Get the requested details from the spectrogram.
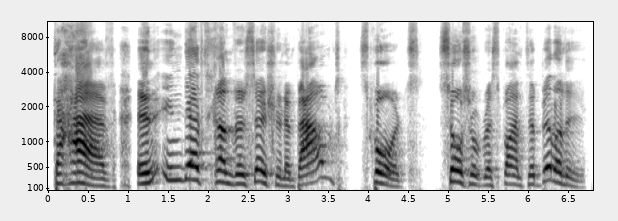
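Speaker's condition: Cerebral palsy, spastic quadriplegia

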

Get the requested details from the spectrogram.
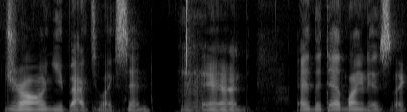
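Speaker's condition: Cleft lip and palate

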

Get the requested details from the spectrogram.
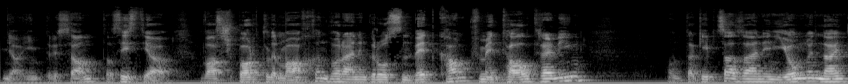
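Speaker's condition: No condition

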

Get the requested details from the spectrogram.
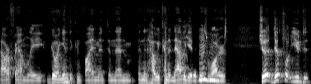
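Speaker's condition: No condition

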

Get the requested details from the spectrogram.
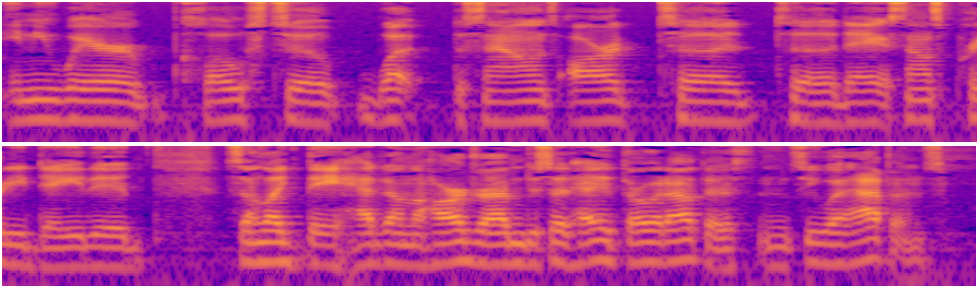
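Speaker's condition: Stuttering; stuttering problem; apologizes for stuttering each episode; repeated sounds

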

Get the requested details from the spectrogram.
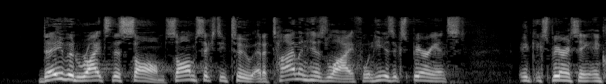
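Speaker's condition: No condition

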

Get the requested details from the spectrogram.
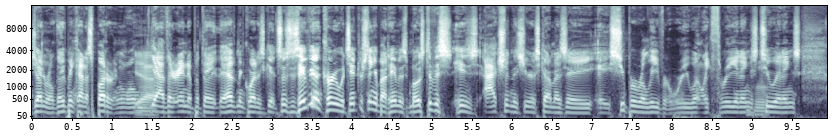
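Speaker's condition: No condition

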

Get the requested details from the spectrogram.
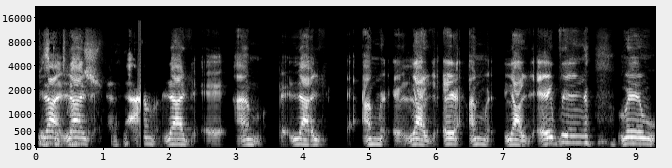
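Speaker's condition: Speech needing a translator; friend Imogen Yang from Sydney acting as speech translator during recording; speech hard for others to understand, needs speech translator

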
